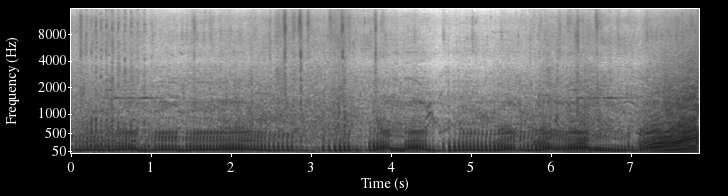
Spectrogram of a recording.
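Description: Water splashes under a motorcycle's wheels.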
